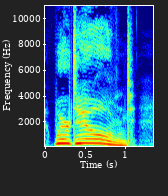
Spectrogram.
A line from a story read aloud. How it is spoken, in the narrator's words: the man on the top of the wall sees the Terra team defeated and yells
